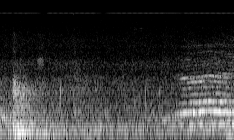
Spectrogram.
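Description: Near silence with a couple of faint brief rustles near the start. Near the end a high, drawn-out voice begins, one held note that falls slightly in pitch.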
